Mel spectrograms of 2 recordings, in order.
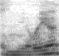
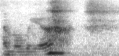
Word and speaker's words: Emilia: It looks like it's pronounced Amelia, but it's actually pronounced Emilia.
